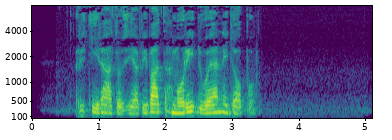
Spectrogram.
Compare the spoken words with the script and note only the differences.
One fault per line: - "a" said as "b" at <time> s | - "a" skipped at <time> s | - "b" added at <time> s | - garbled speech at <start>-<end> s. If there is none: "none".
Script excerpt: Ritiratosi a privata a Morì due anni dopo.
none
